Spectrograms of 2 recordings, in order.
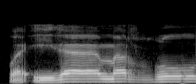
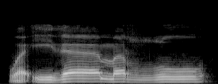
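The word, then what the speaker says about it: وَإِذَا مَرُّوا: Untuk yang bertasdid waidza maru marhu maru seperti itu. Itu lidah cenderung tegang sebetulnya ketika bertasdid. ketika rnya bertasdid itu sendiri gitu ya seperti itu. Waidza marru bihim gitu ya. Waidza marru seperti itu tidak cenderung untuk tegang gitu kan ya.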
